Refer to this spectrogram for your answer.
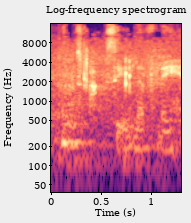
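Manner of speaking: hushed, soft, breathy whisper.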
